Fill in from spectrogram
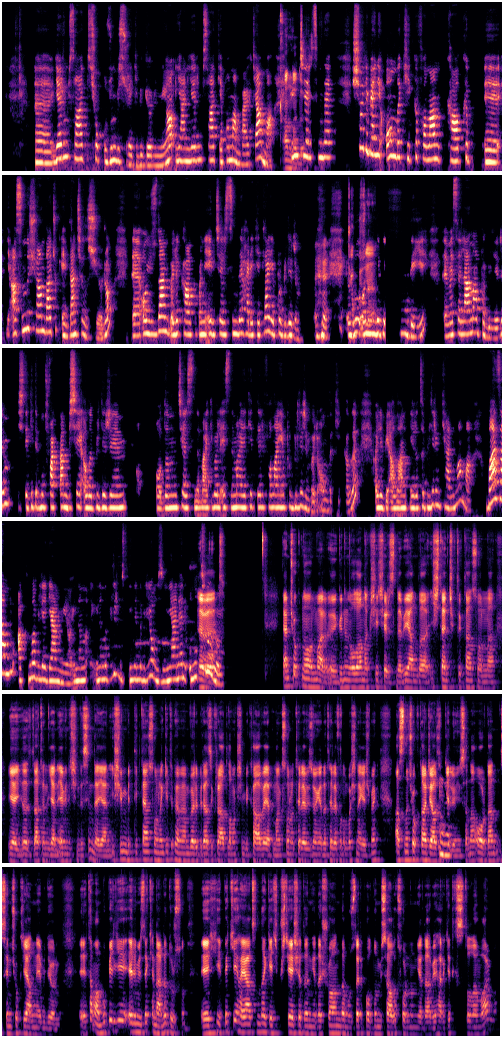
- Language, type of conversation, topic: Turkish, advice, Gün içinde çok oturuyorsam günlük rutinime kısa yürüyüşleri ve basit hareket molalarını nasıl ekleyebilirim?
- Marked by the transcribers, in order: other background noise; tapping; chuckle; unintelligible speech; whistle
